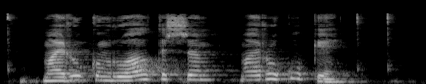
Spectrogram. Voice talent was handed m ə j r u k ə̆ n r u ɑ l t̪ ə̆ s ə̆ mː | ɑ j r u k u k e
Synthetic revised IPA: m ɑ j r u k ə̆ m r u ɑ l t̪ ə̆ ʃ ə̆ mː | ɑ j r u k u k e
